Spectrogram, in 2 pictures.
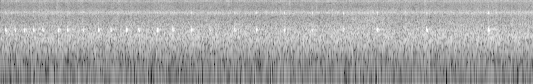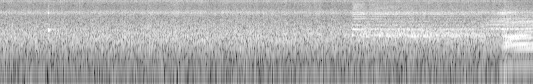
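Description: Spin-the-wheel phone app ticking as its wheel spins, the ticks slowing down and stopping about four seconds in, then a short chime of steady tones near the end as the result comes up. A steady hiss of background noise runs underneath.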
